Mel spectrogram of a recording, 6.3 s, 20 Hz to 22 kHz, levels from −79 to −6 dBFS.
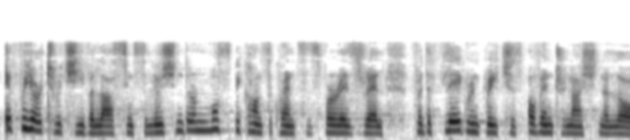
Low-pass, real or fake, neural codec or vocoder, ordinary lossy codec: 7.2 kHz; real; none; AAC, 48 kbps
